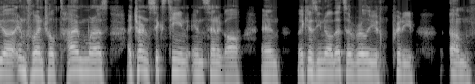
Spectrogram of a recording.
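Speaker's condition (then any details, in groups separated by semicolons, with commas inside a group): Cerebral palsy; present from birth; plays soccer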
